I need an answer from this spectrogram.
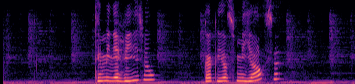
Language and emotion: Russian, positive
